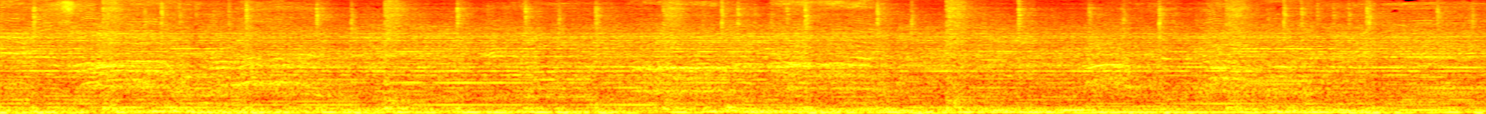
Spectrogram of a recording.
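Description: Live rock band playing: electric guitars, bass, keyboard and drums, with the lead singer singing over them.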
